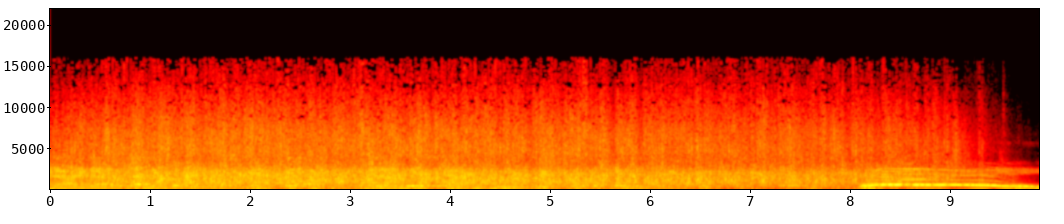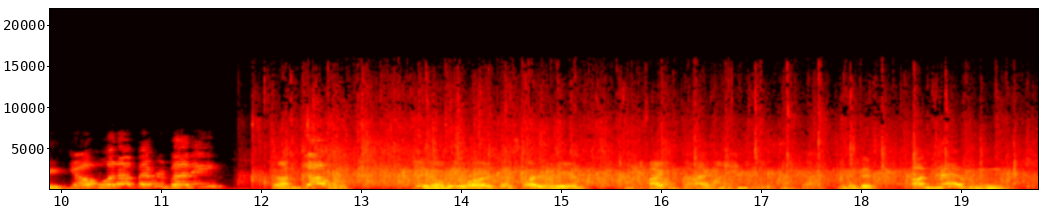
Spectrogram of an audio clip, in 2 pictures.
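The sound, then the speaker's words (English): Loud, dense applause mixed with cheering voices fills the first nine seconds, then breaks off abruptly as a person starts talking over quieter crowd murmur. “Nothing. No one applauded at all.”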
